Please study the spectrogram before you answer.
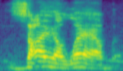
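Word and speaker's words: Zai Lab: based company uh and Zaya lab I believe is how they pronounce it but zlab is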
